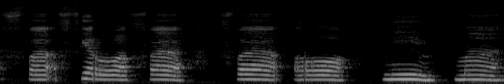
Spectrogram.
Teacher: Huruf fa itu keluarnya di perut bibir bawah, ro di ujung punggung ujung lidah, mim di syafatain bibir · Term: idlaq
